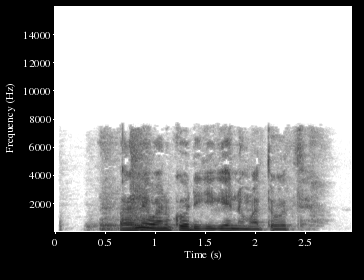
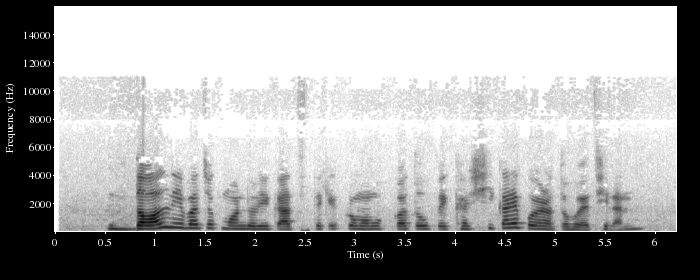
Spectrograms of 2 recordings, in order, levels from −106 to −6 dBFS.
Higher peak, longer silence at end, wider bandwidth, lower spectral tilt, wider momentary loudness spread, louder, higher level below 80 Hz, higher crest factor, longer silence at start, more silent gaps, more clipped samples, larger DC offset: second, -8 dBFS vs 0 dBFS; about the same, 0.35 s vs 0.35 s; first, 7.8 kHz vs 5.6 kHz; about the same, -6.5 dB/octave vs -7.5 dB/octave; about the same, 20 LU vs 19 LU; about the same, -24 LUFS vs -25 LUFS; first, -62 dBFS vs -68 dBFS; second, 16 dB vs 26 dB; about the same, 0.45 s vs 0.55 s; neither; neither; neither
